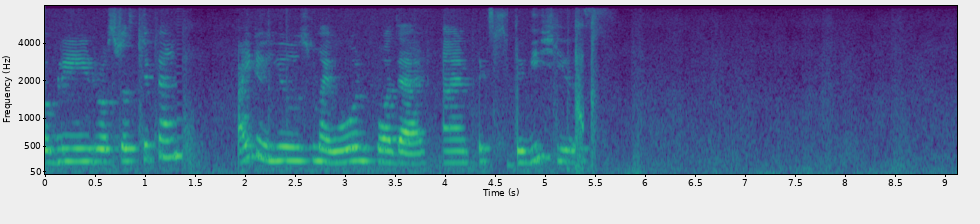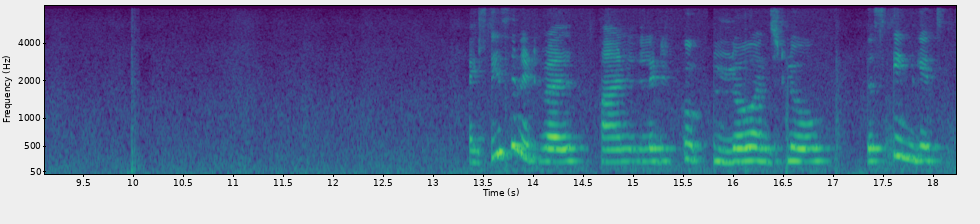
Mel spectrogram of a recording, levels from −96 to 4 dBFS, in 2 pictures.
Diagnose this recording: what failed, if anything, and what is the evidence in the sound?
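Sound chopped by the voice detector, in call processing: from 0.74 to 2.19 s and again from 3.86 to 13.36 s the speech flickers between real audio and hiss. About 620 ms and 8.2 s respectively were swapped out, likely because the sender's voice detector kept toggling transmission off and on.

Comfort noise in place of the background, also at the call-processing stage: at 14.56 to 14.68 s the real room tone turns into a flat, featureless hiss about 5 dB quieter, sitting roughly 28 dB under the loud parts. Again from 17.52 to 18.22 s it goes synthetic. That's likely the receiver filling a transmission pause.

Sound dropped by the voice detector: tiny bites go missing at 16.52 to 16.54 s and 17.52 to 17.60 s, with roughly 10 ms and 30 ms of speech lost and steady noise standing in. The likely cause is quiet speech edges being mistaken for background, so sending stopped briefly.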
